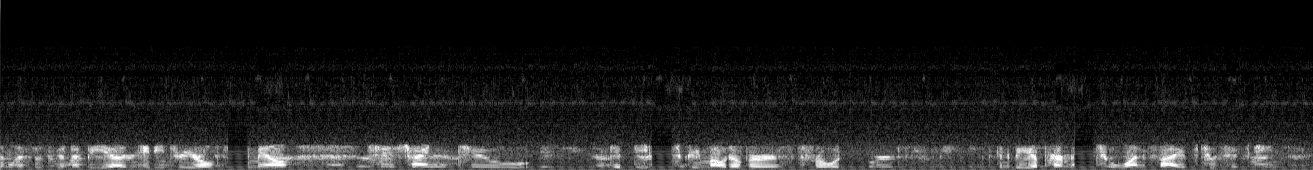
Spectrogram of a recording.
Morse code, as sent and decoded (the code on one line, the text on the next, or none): none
